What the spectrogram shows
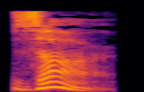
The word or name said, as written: czar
